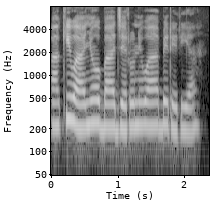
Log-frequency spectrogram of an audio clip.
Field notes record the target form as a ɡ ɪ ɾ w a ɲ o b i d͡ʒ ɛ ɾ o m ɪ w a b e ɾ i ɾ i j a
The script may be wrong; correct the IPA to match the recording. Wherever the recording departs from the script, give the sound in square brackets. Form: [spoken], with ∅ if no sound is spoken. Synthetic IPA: a [k] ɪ [∅] w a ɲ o b [a] d͡ʒ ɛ ɾ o [n] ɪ w a b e ɾ [e] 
